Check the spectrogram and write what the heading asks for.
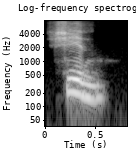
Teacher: ada titik tiga yang bawah syin Heeh syin Ini dia makhrnya ada di tengah lidah bertemu dengan langit-langit Tengah tapi bertemunya dia tidak sampai menempel ya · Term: huruf syin, huruf shin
